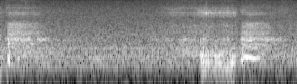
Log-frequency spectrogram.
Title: Snoring pup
